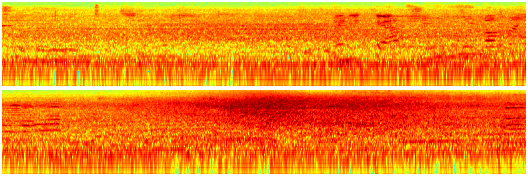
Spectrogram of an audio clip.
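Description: Steady road and engine noise of a moving car, with indistinct voices mixed in. A louder rushing sound, like traffic passing, swells and fades about seven to nine seconds in.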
